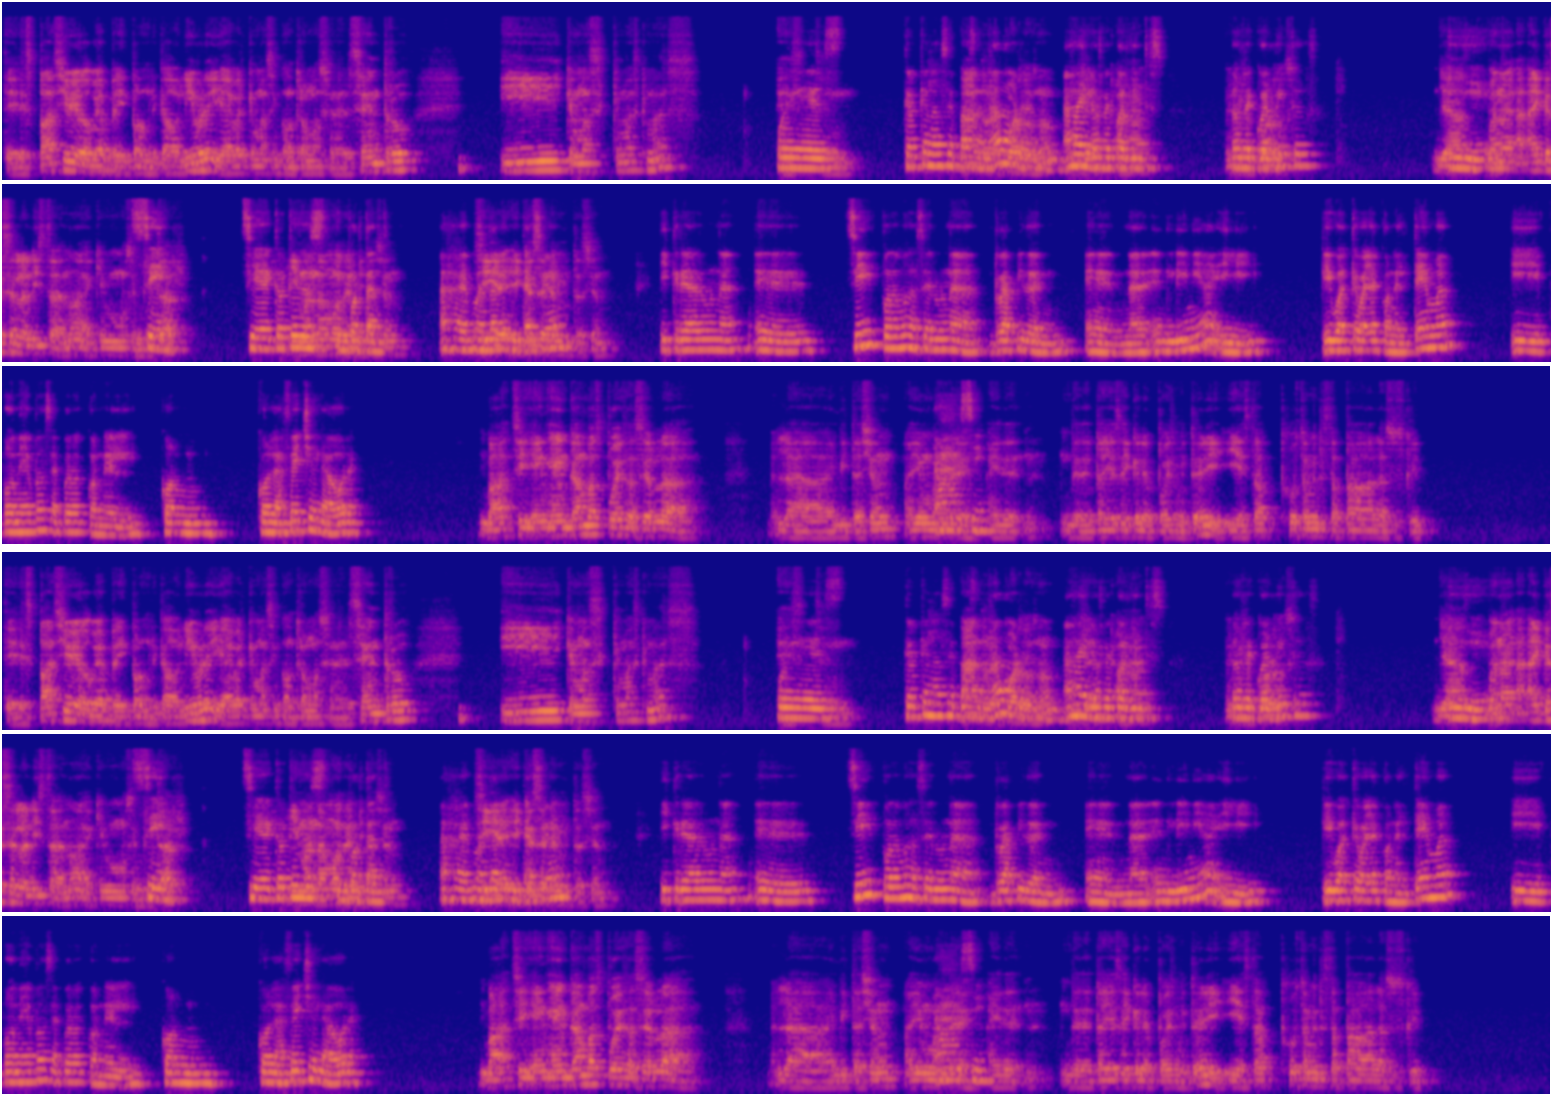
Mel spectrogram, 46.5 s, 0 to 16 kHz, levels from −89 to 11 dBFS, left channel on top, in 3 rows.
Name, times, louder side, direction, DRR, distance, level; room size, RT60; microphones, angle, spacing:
voice 1, 0.0-4.5 5.0-6.9 7.7-8.5 9.6-11.4 12.2-12.9 14.3-17.3 18.3-19.5 20.0-21.5 35.7-37.9 38.7-45.1, left 1 dB, 5° left, 0.7 m, -30 dB
voice 2, 7.7-8.3 9.0-11.6 12.3-13.1 14.4-15.0 16.9-17.2 17.9-19.3 19.9-21.1 22.1-23.6 24.0-28.1 28.7-30.0 30.6-33.1 33.5-34.5 40.3-40.8, left 1 dB, 45° left, 0.6 m, -25 dB
2.3 x 2.1 x 3.7 m
head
